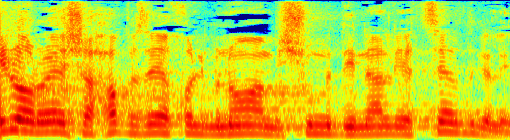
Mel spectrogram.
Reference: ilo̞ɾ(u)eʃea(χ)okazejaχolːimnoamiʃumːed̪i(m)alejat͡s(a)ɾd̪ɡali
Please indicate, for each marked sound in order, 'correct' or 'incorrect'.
incorrect: o, incorrect: ħ, incorrect: n, incorrect: e

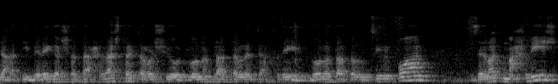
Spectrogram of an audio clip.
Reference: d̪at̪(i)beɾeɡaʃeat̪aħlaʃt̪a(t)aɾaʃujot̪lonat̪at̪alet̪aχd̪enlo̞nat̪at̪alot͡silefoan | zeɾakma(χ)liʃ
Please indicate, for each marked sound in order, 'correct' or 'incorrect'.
correct, incorrect: k, incorrect: ħ

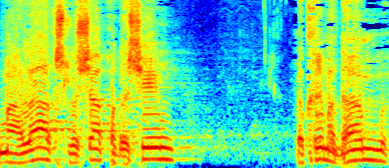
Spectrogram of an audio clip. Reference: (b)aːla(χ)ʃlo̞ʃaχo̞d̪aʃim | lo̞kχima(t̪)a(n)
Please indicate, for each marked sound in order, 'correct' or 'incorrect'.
incorrect: m, correct, incorrect: d̪, incorrect: m

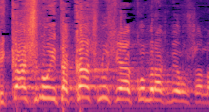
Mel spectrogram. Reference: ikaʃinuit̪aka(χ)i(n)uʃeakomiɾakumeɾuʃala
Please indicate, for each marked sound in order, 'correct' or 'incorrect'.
incorrect: ʃ, correct

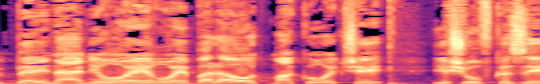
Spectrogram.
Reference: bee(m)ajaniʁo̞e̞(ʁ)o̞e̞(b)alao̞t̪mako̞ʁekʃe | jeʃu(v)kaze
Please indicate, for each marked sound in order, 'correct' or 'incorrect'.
incorrect: n, correct, correct, correct

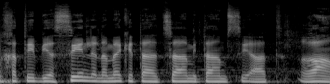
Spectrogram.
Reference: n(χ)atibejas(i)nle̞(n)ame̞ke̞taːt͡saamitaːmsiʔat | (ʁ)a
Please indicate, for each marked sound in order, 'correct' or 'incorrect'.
correct, correct, correct, correct

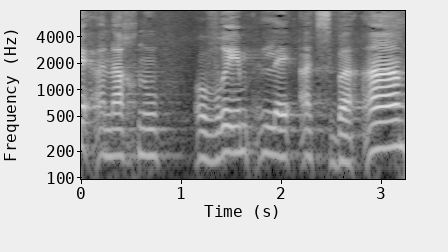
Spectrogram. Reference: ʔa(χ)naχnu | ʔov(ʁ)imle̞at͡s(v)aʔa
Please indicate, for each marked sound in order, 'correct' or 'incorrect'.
incorrect: none, correct, incorrect: b

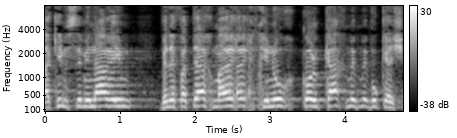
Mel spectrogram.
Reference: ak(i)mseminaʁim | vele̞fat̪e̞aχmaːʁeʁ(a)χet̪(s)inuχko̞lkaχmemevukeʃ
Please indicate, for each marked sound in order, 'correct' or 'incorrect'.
correct, incorrect: e, incorrect: χ

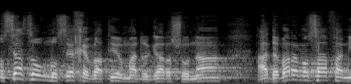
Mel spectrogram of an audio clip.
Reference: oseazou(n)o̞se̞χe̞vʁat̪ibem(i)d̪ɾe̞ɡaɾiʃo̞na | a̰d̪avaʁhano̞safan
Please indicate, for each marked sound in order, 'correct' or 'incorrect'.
correct, incorrect: a

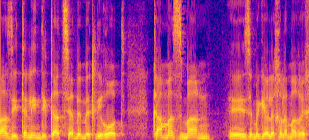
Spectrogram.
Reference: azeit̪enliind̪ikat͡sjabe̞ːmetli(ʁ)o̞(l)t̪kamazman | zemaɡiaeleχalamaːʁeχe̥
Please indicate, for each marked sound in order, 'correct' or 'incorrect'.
correct, incorrect: none

